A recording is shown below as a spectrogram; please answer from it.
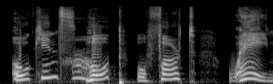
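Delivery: names said slowly in an English accent. Reading quiz answer options aloud: English accent on the names. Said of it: "avec mon super accent anglais".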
